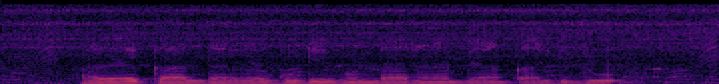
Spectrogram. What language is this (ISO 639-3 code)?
kan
